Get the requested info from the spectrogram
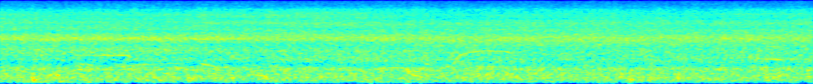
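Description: A mudflow (sel) of fast, muddy floodwater rushing past, a steady, unbroken rush of churning water.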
